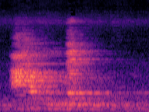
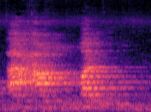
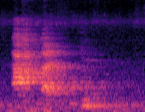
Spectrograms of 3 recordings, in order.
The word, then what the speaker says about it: আহমদ: আপনি এখন ডাবল ম আহমদ এটাকে উচ্চারণ লিখে থাকেন, এটাকে শুদ্ধ করুন। নবীজির নাম বিকৃত করার কোনো অধিকার উম্মতের নাই, বরং উম্মতের দায়িত্ব নবীজির সবকিছু হেফাজত করা। আহমদ, আহমেদ নয়, আহমদ।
